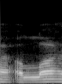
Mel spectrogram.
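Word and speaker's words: الله: വായിക്കുമ്പോൾ ഉബുദുളാഹ അവിടെ വാവ് ഒഴിവാക്കുന്നത് ഇതിാക്കുന്നതിന വേണ്ടിയാണ് ഉബുദുളാഹ അള്ളാ എന്ന ഇസ്മുൽ ജലാലയിൽ ലാമിന് തഫ്ീമാണ് തടിപ്പിച്ചു പറയാുള അളളാ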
